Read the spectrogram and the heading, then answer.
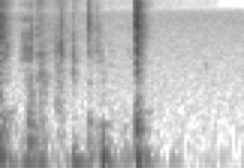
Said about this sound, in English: Can you stop typing? It's worse than my keyboard. All I can hear is... That's not me. It is. Bro. Do you like it? I'm editing something.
